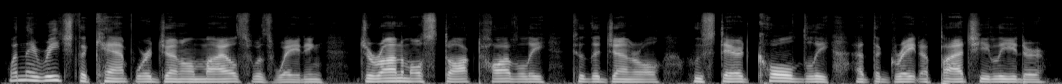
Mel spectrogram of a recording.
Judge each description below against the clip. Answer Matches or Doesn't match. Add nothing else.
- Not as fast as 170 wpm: Matches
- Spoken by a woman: Doesn't match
